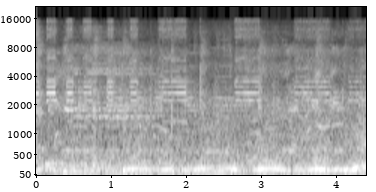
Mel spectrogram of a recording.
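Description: Rally car engine revved in a series of quick blips starting about a second in, its pitch rising and falling roughly twice a second. Music plays loudly over it.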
